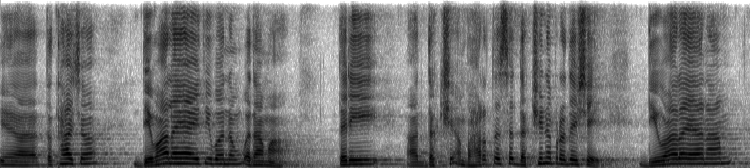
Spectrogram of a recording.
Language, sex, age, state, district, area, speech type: Sanskrit, male, 60+, Maharashtra, Nagpur, urban, spontaneous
